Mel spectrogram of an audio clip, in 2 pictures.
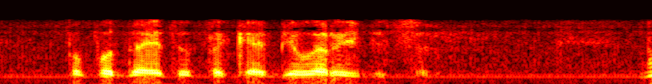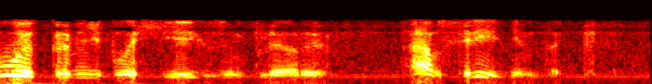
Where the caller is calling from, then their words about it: Kamensk-Shakhtinsky, Rostov Oblast, Russia; Я не из Ростова, Камень, Шахтинский, ну, Сдачин.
